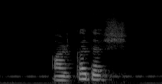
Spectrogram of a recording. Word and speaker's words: arkadaş: Arkadaş, arkadaş, arkadaş деп күшеніп соңғы буындарды айтып жатырмын. Арaba, анне, айле, айле деп жатқан жоқ, негізі айле деп жатқан. Айле. Яғни соңғы буындарға ударение түседі.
